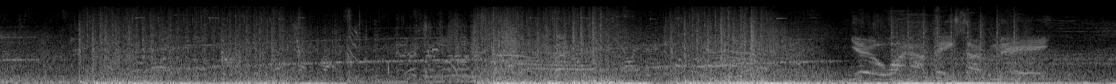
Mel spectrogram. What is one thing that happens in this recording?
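Rapid gunfire rattles out in bursts.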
